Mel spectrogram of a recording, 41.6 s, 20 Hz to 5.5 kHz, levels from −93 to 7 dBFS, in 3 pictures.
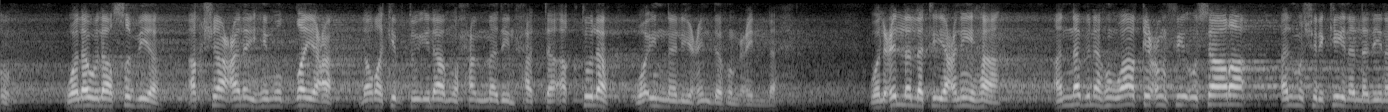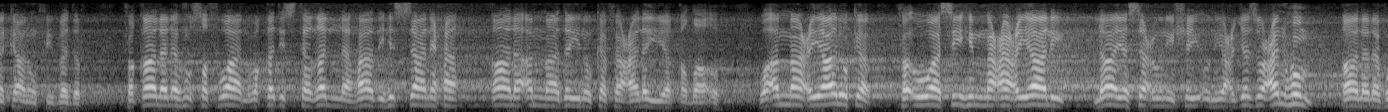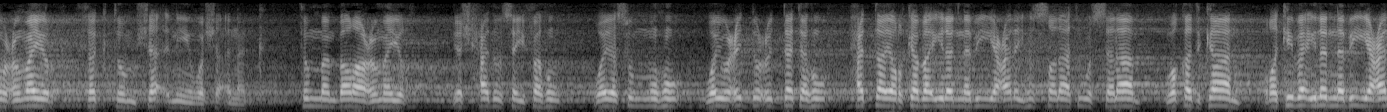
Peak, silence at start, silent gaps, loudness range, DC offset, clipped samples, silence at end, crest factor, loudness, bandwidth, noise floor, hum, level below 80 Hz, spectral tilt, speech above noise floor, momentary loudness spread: -4 dBFS; 0 s; none; 8 LU; under 0.1%; under 0.1%; 0 s; 20 dB; -24 LUFS; 5.2 kHz; -49 dBFS; none; -74 dBFS; -5.5 dB/octave; 26 dB; 12 LU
